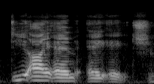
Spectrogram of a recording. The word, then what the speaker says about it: Dinah: The next day, on Tuesday, I wrote about Dino Whipple, D-I-N-A-H, who I believe is pronounced Dinah.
